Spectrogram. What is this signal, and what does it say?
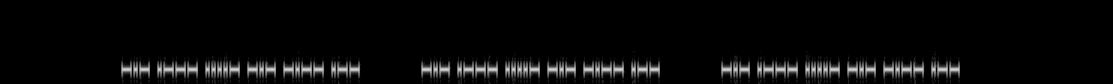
Morse code, heard as a keyed tone, about 40 wpm, 700 Hz. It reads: KJ4KYW KJ4KYW KJ4KYW
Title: USA Call Signs - 6 Characters - Repeated 3x - 40wpm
